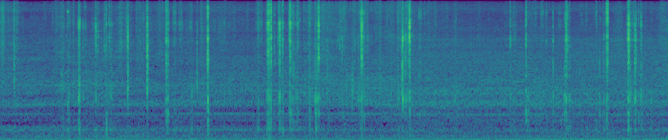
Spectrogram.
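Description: Scattered small clicks and rattles of a plastic wiring connector and its harness being tugged and worked on a blower motor resistor, the connector refusing to come off; the mechanic suspects burnt terminals. A steady low hum runs underneath.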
